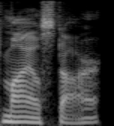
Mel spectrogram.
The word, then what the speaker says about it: Mylstar: That sounds very much like the kind of thing that's marketing by committee, and it's Miles spelled M-Y-L-S-T-A-R, but it's pronounced Milestar.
